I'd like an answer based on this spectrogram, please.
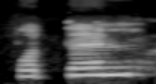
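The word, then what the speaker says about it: පොතෙන්: அதான் பொத்தையோட எண்ணை சேர்த்தா சிங்களத்தில் எப்படி உச்சரிக்கிற பொத்தேன் பொத்தேன் பொத்தேன் அவ்வளவுதான் பொத்தேன் பொத்தேன் பொத்தேன்ன்னு சொன்னா புத்தகத்திலிருந்துன்னு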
